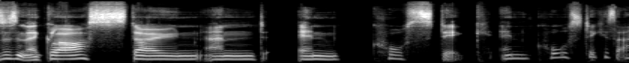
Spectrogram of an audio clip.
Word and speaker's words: Encaustic: Glass, stone and encaustic.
